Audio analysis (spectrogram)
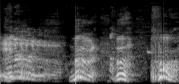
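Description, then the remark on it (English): A voice imitates farting with buzzing lip noises: one long, loud rasp followed by three shorter, punchy blasts in quick succession. “Just do like lip... just making those noises.”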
